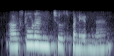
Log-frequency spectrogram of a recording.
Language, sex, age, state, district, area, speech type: Tamil, female, 30-45, Tamil Nadu, Kanchipuram, urban, conversation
